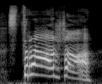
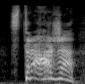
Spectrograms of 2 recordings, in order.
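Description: First: Now really bellow for the guards; shouting for guards. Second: First call for guards. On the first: Baron yells for the guards again, much higher. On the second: Baron calls the guards, first moderate shout. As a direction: call the guards, still holding back. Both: A narrator's reading. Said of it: "заорал барон".

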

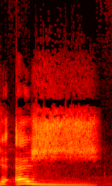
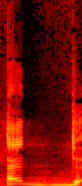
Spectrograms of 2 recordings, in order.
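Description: First: أج with ج drawn out as a long zh hiss; low, slow أج, sound running on through ج; lax running jeem. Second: أج with the ج fully stopped, then bounced free; lower-pitched أج, hard closure and echoing release on ج; qalqalah on jeem. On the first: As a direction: let the ج in أج leak into zhhh. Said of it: "ما تقولش أج". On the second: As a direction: make the ج in أج shut and pop. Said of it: "القلقلة، اللي هو الاضطراب في مخرج الحرف". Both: Shown as a demonstration.

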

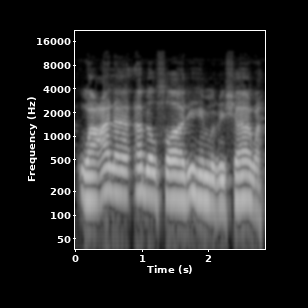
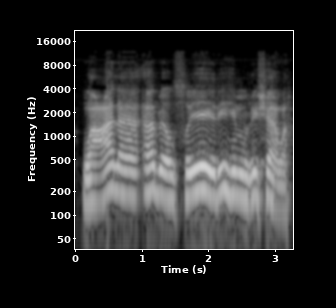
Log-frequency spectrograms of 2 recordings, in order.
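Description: First: Said in the usual way. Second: Long alif of "أبصيرهم" tilted toward an "ee", like "absēirihim"; imala. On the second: Shown as a demonstration. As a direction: bend the long vowel before the r in "أبصيرهم" to "ē". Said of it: "بإمالة الألف قبل الراء المتطرفة". (إمالة الألف قبل الراء في "أبصيرهم")

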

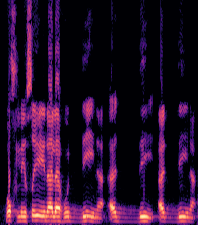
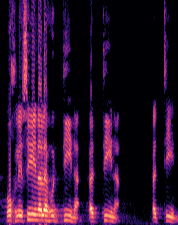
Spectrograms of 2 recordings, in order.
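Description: First: Slow الدين with a buzzing, doubled d; fully voiced daal. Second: الدين with the d sounding close to t; devoiced daal. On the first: Teacher modelling the correction, clearly voiced d. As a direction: voice the d of الدين firmly. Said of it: "المحافظة على جهر الدال". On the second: Teacher imitating students' common mistake, d turned nearly t. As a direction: harden الدين towards at-teen. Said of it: "يأتون بالدال قريبة من التاء". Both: Shown as a demonstration.

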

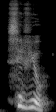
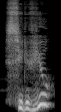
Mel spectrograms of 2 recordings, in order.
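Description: First: Said in the usual way. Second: Astonished exclamation. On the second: A narrator's reading. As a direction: cry SILVIO with a rising, questioning end. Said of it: "s'écria le comte".

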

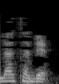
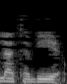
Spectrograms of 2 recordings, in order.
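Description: First: "لا تبع" with short i before final ʕayn; short vowel. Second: "لا تبيع" with long ee before final ʕayn; long vowel. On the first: Teacher gives the corrected form, "تبع" with short i. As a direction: clip the i in "تبع": la tabiʕ. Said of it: "وإنما تقول". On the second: Teacher shows the rejected form, "تبيع" with long ee. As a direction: draw out the ee in "تبيع". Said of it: "فأنت لا تقول". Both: Shown as a demonstration.

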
